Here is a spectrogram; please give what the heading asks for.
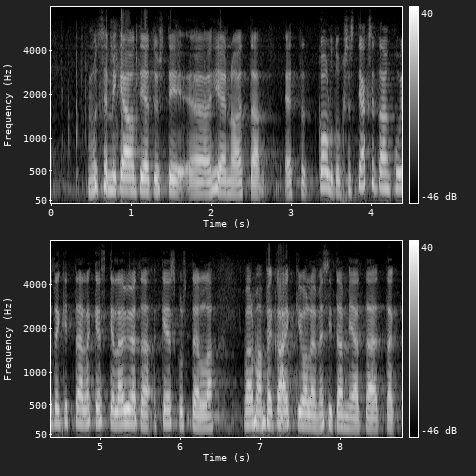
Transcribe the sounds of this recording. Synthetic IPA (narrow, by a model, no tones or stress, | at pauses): mut̪semikæont̪iet̪yst̪ihienoɑet̪ːæet̪ːækoulut̪uksest̪jɑkset̪ɑːŋkuit̪eŋkit̪t̪æːlːækeskelːæyøt̪ækeskust̪elːɑ | ʋɑrmɑmmekɑikːiolemːesit̪æmielt̪æet̪ːæ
